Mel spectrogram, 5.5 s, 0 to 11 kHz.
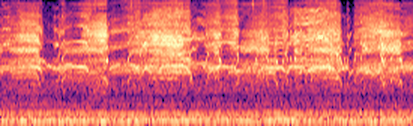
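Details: Harsh, whining harmonic calls of a peregrine falcon on an Edmonton, Canada nest cam in 2017, repeated in bursts of about a second, separated by brief gaps, above a low steady hum.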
